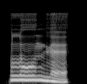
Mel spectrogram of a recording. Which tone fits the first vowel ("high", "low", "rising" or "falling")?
high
